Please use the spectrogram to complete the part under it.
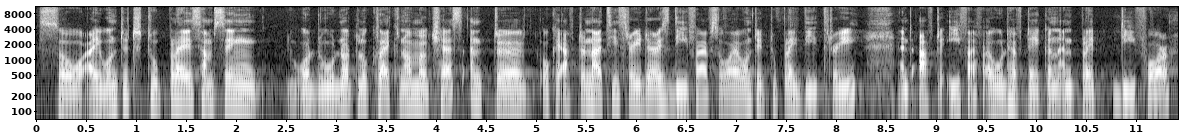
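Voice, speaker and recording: A man speaking as a chess player and interview guest, explaining his game move by move in a halting, methodical way. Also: on the high side, fairly even intonation. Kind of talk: post-game analysis. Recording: reverberant hall acoustics.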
